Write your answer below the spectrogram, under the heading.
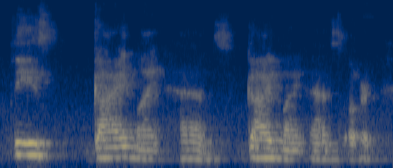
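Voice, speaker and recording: A fairly high male voice against noticeable background noise. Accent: Filipino. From Philippines. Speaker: heart surgeon. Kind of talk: testimony. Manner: halting, repetitive.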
